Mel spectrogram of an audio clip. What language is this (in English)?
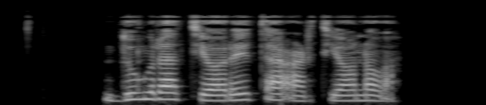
Pashto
